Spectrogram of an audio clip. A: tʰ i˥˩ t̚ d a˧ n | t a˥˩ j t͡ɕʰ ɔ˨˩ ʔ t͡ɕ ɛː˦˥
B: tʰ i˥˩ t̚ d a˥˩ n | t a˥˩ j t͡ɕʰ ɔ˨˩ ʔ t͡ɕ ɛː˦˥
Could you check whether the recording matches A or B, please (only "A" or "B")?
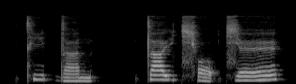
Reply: A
